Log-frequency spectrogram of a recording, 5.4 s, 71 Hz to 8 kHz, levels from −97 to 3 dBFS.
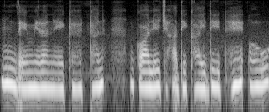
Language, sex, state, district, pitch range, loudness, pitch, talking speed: Chhattisgarhi, female, Chhattisgarh, Jashpur, 190-215 Hz, -14 LUFS, 195 Hz, 120 wpm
